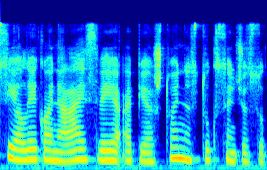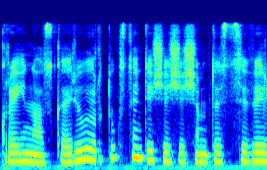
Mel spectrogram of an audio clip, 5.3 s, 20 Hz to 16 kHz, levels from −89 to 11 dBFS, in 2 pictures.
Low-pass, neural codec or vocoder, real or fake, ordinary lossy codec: 9.9 kHz; none; real; AAC, 96 kbps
